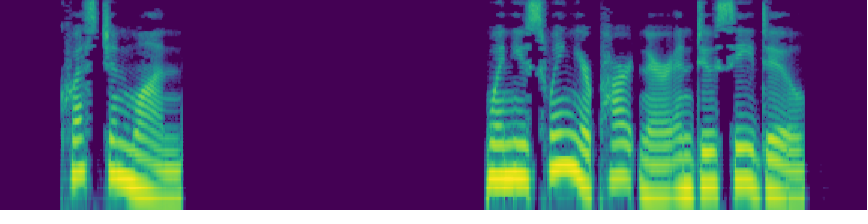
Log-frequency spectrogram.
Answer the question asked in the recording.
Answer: The answer is square dancing.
